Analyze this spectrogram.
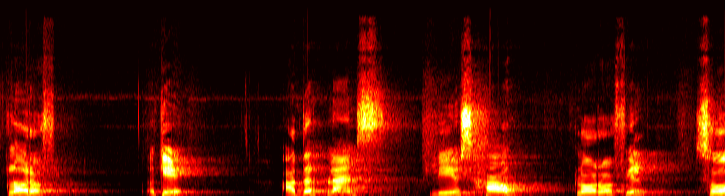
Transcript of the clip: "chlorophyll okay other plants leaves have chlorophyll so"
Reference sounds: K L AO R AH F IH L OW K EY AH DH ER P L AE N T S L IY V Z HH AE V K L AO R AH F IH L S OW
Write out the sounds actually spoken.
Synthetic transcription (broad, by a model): K L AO R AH F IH L OW K EY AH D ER P L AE N T S L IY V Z HH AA W K L AO R AH F IH L S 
